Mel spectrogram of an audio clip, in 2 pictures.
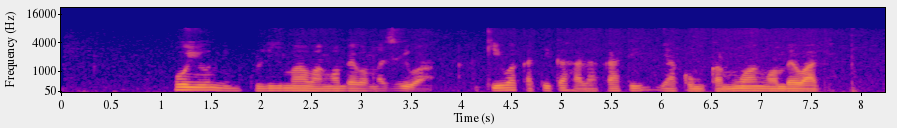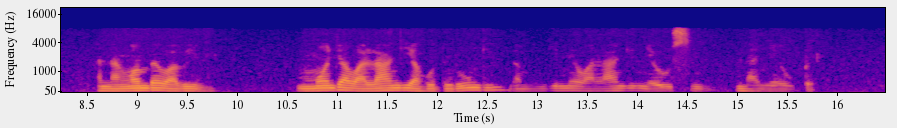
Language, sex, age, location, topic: Swahili, male, 18-24, Nakuru, agriculture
